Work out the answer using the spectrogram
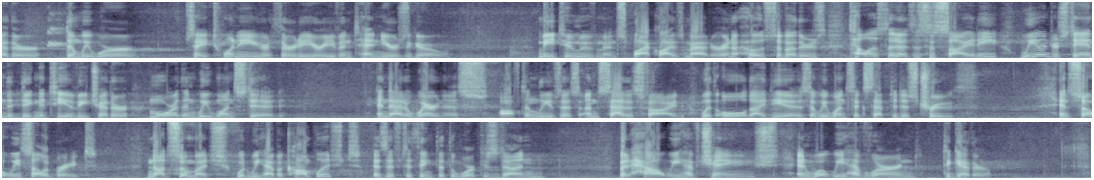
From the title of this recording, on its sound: Commencement Address for Holy Trinity High School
